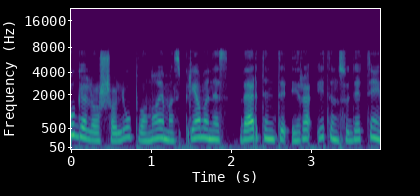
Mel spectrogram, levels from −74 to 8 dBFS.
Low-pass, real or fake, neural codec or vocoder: 7.2 kHz; fake; codec, 16 kHz, 4 kbps, X-Codec, HuBERT features, trained on LibriSpeech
